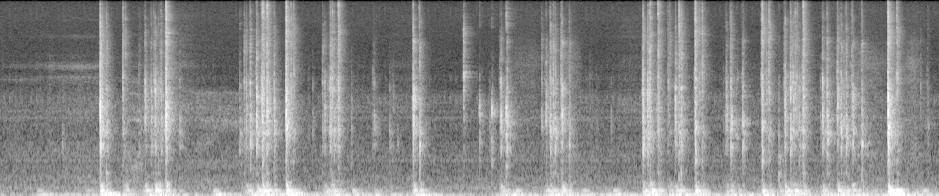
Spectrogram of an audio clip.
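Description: Fast typing on a computer keyboard, dense bursts of crisp key clicks in quick runs separated by short pauses, close and fairly loud, no voices.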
